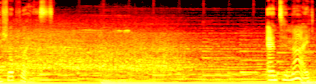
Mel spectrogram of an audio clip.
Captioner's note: crowd cheering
